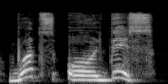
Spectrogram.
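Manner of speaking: slow, loud booming demand; booming angry stepfather; thundering. A narrator's reading. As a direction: thunder it at them. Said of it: "thundered Sooty's stepfather".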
